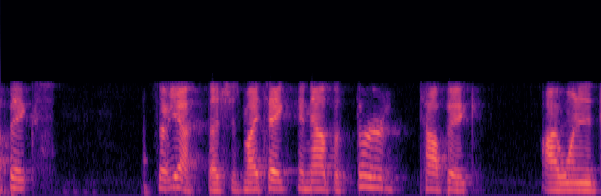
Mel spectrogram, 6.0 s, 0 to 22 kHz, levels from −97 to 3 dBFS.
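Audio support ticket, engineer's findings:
AMR narrowband mobile codec, whole clip: speech band-limited, nothing above 4 kHz, buzzy and synthetic timbre, codec damage plainly audible. Probable component: mobile voice path, AMR-NB encoder. Mechanism: 8 kHz sampling plus vocal-tract model excited by sparse pulses per 5 ms subframe; the degree of buzz fits a low mode around 7.4 kbps. Sibilants dull, voice thin.

Lost AMR speech frames, two events: brief dip or warble at 1.66–1.78 s, shorter one at 3.46–3.50 s. Probable component: radio link, AMR decoder concealment. Mechanism: one 20 ms frame failed its checksum each time; decoder repeated last good pitch and vocal-tract settings at reduced gain, then recovered with the voice briefly weak or rough.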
